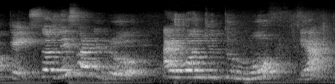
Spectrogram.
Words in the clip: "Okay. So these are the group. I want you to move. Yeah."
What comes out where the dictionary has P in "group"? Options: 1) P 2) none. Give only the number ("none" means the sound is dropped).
2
